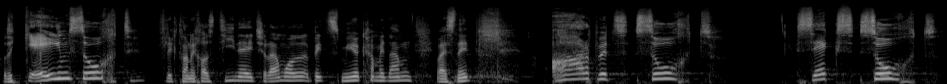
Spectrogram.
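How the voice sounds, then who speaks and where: A young adult man with a Swiss German accent preaching a sermon, often checking in with the audience. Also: sits high. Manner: animated, asks the audience "oder?" often. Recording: long hall reverb.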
